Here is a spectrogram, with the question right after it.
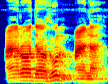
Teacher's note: jelas artinya tidak ada samar tidak ada dengung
